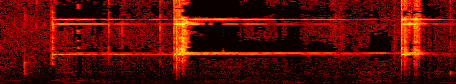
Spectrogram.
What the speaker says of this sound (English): show you the little finger bells that I have here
